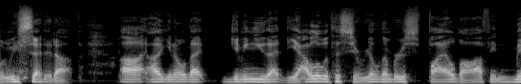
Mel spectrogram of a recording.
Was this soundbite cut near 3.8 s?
no; 1 cut; at 1.5 s

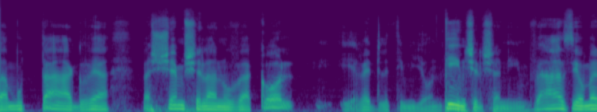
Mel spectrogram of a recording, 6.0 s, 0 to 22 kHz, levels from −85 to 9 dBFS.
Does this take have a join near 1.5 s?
no; 1 cut; at 4.5 s

